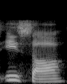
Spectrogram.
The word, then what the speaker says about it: Esau: By the way, I've been told I say Esau weird. I always pronounce the U. It's Esau. So forgive my Esau, like a sow of a pig.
